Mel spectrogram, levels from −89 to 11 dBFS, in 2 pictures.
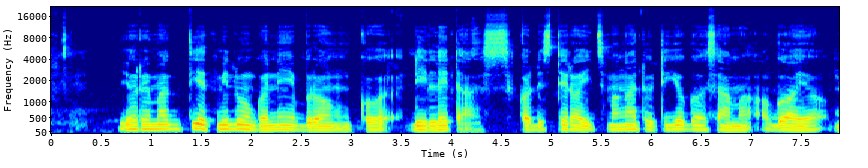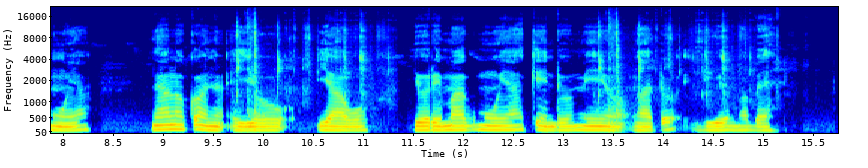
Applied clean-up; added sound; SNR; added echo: none; Keys jangling; 17 dB; none.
